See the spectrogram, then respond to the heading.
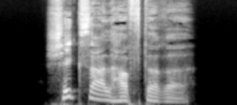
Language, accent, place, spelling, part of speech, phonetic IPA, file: German, Germany, Berlin, schicksalhaftere, adjective, [ˈʃɪkz̥aːlhaftəʁə], De-schicksalhaftere.ogg
- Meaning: inflection of schicksalhaft: 1. strong/mixed nominative/accusative feminine singular comparative degree 2. strong nominative/accusative plural comparative degree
